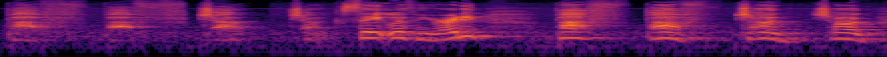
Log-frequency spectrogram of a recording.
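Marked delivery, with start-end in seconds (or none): 0.1-1.7 soft unvoiced puffing; whispered engine sound. A narrator's reading. Storyteller whispering the engine sounds to children. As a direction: breathe out the chugs.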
